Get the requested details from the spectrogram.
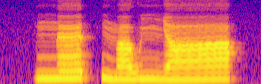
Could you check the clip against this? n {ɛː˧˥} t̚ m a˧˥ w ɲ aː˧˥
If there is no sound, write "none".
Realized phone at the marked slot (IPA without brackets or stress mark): ɛː˧˥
